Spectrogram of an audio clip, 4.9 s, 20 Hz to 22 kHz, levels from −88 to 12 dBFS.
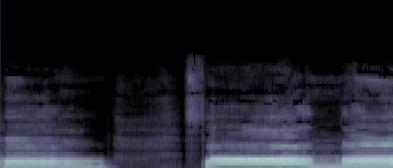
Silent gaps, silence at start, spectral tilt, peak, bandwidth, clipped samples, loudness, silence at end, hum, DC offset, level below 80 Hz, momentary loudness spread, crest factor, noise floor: none; 0 s; -0.5 dB/octave; -6 dBFS; 13 kHz; under 0.1%; -17 LUFS; 0 s; none; under 0.1%; -82 dBFS; 15 LU; 12 dB; -56 dBFS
